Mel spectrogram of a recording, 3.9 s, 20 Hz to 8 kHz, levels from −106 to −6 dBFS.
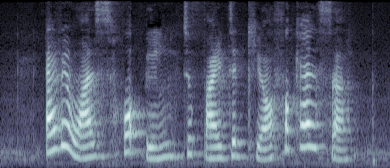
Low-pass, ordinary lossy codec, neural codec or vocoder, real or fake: none; none; codec, 16 kHz, 2 kbps, FunCodec, trained on LibriTTS, 25 frames a second; fake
